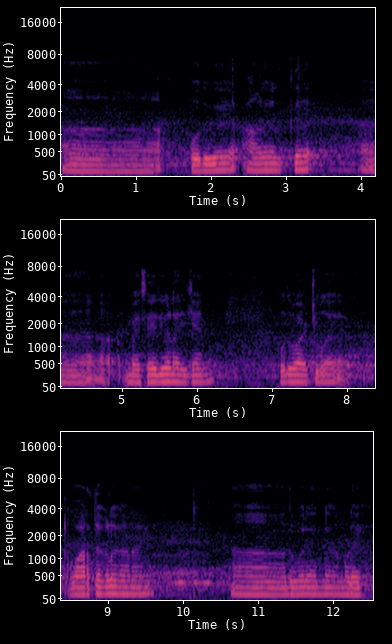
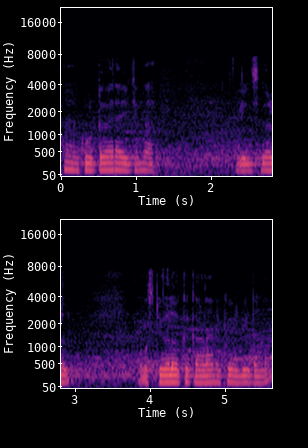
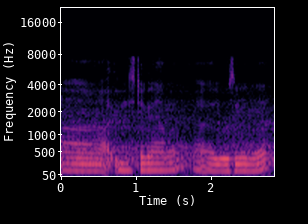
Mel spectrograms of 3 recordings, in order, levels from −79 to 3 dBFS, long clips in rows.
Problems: background sounds at intervals, low volume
